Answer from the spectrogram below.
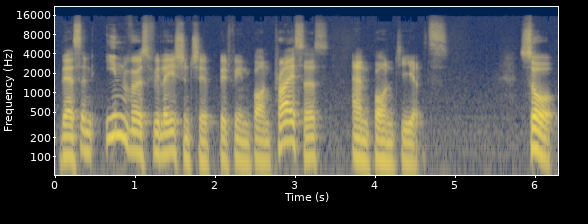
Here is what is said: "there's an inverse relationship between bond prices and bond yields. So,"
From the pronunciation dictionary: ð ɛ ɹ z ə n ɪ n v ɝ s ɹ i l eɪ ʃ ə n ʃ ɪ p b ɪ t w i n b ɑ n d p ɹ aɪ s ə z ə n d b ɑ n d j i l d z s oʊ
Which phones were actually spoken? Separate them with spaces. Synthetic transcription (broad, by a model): ð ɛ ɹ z ə n ɪ n v ɝ s ɹ i l eɪ ʃ ə n ʃ ɪ p b ɪ t w i n b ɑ n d p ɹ aɪ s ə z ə n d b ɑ n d j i l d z s oʊ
